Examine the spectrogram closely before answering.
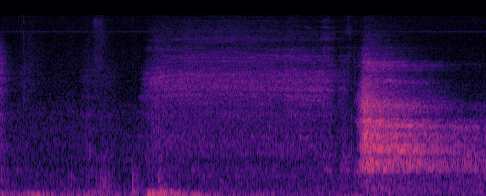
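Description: A man breathing audibly: a long faint breath in, then a louder breath out about three and a half seconds in that fades away, like a sigh.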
